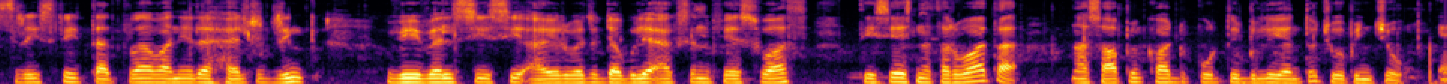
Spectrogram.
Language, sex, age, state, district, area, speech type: Telugu, male, 45-60, Andhra Pradesh, Vizianagaram, rural, read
